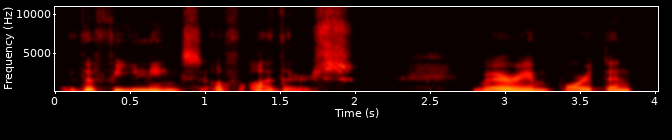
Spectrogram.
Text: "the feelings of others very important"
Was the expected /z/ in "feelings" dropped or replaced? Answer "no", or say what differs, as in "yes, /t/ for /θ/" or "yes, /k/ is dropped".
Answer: yes, /s/ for /z/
